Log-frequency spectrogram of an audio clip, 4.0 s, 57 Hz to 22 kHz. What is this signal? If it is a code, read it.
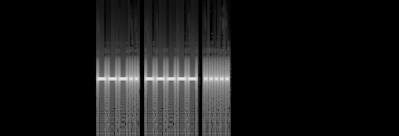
Morse code, heard as a keyed tone, about 44 wpm, 700 Hz. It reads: 805
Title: Numbers - 3-Digit 45wpm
